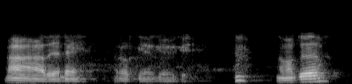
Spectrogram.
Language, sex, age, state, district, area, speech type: Malayalam, male, 45-60, Kerala, Idukki, rural, conversation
